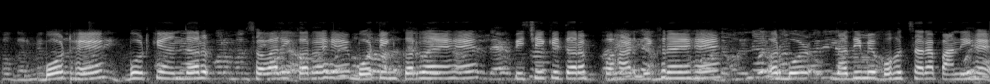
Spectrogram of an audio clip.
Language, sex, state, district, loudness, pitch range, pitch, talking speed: Hindi, female, Maharashtra, Mumbai Suburban, -13 LUFS, 255-290 Hz, 275 Hz, 170 wpm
